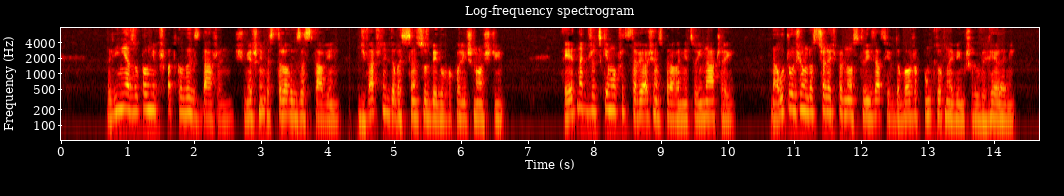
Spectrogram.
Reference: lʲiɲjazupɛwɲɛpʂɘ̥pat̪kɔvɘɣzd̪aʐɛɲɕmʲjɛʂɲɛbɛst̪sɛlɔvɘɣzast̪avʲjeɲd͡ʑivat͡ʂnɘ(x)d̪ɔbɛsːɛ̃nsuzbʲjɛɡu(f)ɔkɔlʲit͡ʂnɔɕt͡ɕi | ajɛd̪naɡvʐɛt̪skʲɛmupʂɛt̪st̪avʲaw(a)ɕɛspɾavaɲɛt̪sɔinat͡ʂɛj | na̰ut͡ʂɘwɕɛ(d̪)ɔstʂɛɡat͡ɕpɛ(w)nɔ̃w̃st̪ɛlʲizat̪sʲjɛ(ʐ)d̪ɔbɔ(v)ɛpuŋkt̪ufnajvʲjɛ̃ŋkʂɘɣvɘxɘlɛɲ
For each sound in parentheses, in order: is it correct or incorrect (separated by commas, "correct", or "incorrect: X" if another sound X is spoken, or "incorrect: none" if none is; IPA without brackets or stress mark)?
incorrect: ɣ, correct, correct, correct, incorrect: v, incorrect: v, incorrect: ʐ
